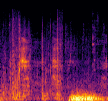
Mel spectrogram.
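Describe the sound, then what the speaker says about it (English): Hooves clop in the samurai video game Ghost of Tsushima, a few scattered footfalls first, then a heavier thudding run of gallop-like beats in the second half, fairly quiet. "Where can I find a horse? The stables aren't far."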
